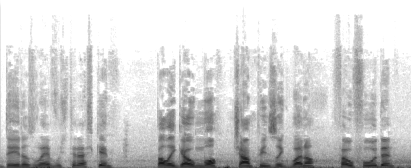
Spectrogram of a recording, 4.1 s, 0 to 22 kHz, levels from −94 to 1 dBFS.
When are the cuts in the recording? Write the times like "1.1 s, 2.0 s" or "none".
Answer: none

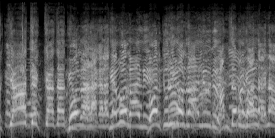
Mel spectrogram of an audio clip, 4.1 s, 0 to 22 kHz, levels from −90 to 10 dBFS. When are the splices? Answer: 1.0 s

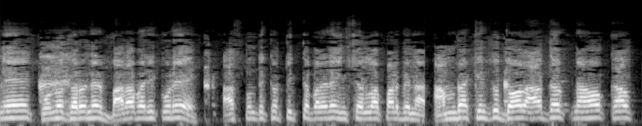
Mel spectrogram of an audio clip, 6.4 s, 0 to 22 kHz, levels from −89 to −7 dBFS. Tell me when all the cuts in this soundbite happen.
4.3 s

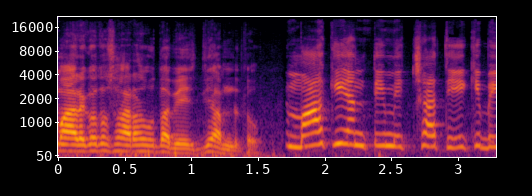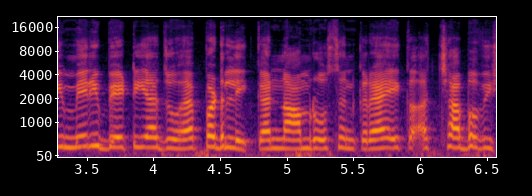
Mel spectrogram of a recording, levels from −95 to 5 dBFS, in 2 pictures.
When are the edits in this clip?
1.7 s

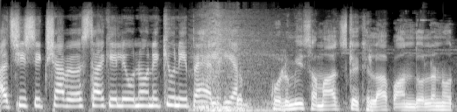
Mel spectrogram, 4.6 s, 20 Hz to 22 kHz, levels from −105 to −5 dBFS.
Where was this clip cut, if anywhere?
2.3 s

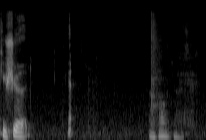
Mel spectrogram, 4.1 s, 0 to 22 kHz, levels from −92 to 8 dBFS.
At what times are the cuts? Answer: none

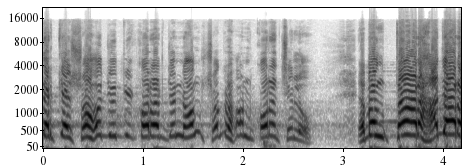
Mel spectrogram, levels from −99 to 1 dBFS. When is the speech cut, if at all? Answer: none

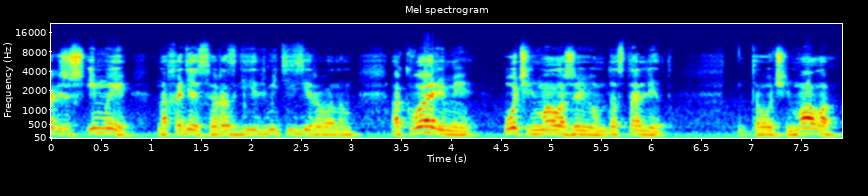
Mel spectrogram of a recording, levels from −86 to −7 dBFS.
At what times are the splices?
none

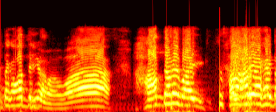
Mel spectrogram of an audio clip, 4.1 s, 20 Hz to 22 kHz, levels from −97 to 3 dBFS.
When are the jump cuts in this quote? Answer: 3.2 s

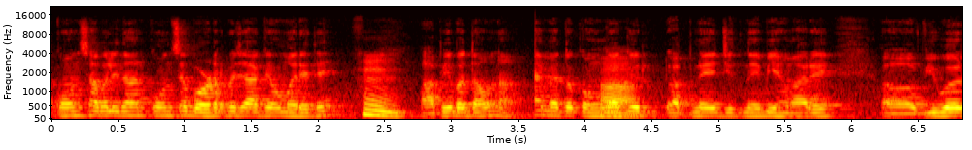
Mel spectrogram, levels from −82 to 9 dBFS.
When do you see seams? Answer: 3.6 s

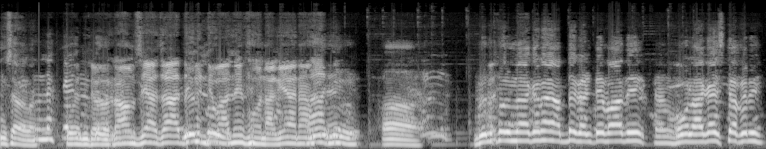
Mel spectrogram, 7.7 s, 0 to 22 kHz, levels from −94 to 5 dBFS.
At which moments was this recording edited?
none

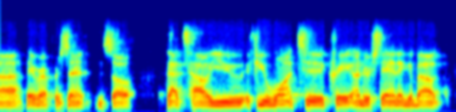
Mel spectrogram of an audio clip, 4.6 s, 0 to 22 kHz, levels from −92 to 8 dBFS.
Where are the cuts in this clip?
1.6 s

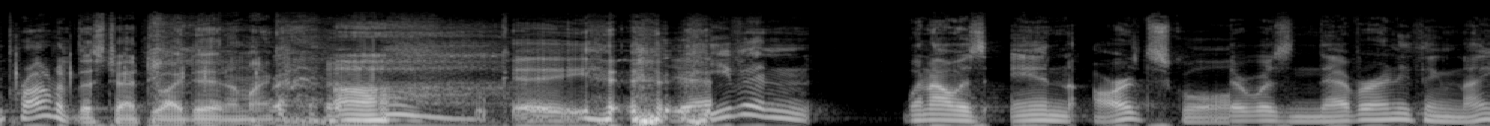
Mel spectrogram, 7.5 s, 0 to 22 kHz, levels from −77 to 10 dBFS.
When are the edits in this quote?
3.5 s, 6.1 s

